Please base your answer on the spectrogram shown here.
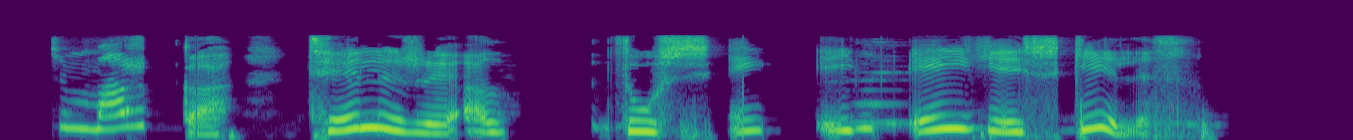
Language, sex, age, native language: Icelandic, female, 18-19, Icelandic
